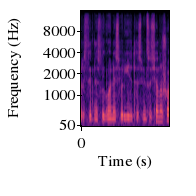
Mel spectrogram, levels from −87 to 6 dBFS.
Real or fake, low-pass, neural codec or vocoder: fake; 14.4 kHz; autoencoder, 48 kHz, 128 numbers a frame, DAC-VAE, trained on Japanese speech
